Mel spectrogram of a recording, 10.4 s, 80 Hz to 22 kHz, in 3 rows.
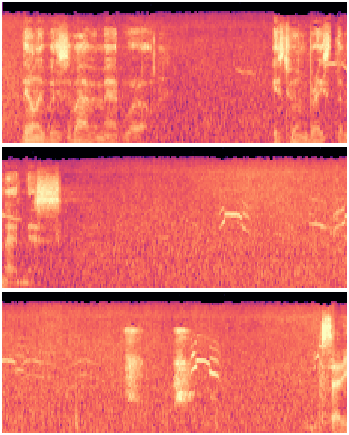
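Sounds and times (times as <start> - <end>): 
steady rushing noise: 0.0 - 10.3
speech: 0.2 - 1.7, 2.7 - 4.2, 10.1 - 10.3
dog barking: 8.1 - 9.0.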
